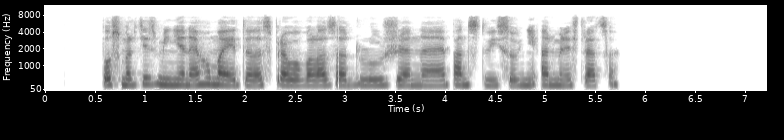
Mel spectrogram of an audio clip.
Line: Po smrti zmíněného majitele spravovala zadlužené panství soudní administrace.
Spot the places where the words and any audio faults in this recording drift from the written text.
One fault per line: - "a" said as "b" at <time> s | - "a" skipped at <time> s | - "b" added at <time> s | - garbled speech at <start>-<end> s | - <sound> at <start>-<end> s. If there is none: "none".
none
